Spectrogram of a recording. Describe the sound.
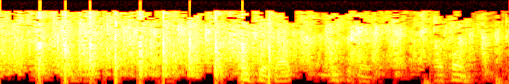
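A church audience bursts into loud, sustained applause to welcome a visiting preacher to the pulpit, dense overlapping claps steady for about five seconds, with some voices mixed in and a slight easing toward the end.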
